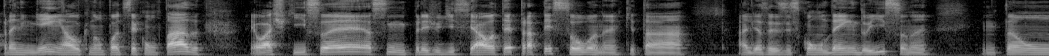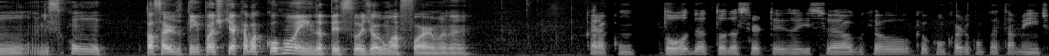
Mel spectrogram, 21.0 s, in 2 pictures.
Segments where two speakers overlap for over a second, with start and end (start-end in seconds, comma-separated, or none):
none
